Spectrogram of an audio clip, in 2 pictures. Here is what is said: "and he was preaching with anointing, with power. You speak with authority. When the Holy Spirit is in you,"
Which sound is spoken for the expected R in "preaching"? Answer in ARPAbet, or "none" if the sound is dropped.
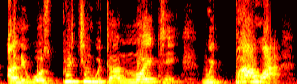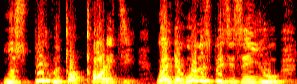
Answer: R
